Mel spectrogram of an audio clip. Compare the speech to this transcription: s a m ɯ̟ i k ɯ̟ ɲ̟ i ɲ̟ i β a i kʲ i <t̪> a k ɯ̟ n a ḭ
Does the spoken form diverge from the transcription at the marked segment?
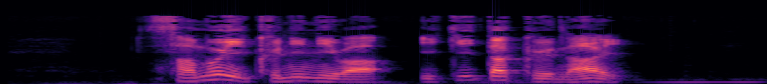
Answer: no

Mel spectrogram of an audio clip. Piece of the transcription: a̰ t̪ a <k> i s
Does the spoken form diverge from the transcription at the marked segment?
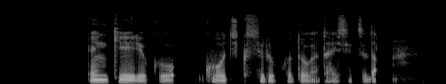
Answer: yes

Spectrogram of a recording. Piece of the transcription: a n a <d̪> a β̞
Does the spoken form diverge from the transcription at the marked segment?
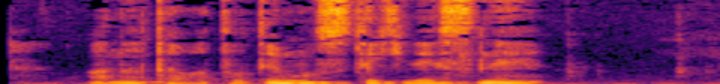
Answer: yes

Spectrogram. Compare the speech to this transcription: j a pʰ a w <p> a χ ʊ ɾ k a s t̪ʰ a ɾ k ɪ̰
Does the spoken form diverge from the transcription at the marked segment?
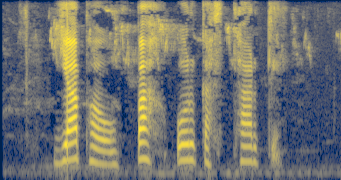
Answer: no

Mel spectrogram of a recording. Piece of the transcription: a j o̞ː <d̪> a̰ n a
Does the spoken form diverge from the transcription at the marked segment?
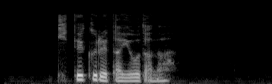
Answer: no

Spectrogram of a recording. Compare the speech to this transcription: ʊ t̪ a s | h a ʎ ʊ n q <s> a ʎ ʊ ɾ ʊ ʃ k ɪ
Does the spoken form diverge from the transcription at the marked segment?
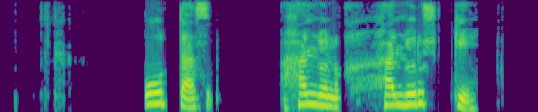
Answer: yes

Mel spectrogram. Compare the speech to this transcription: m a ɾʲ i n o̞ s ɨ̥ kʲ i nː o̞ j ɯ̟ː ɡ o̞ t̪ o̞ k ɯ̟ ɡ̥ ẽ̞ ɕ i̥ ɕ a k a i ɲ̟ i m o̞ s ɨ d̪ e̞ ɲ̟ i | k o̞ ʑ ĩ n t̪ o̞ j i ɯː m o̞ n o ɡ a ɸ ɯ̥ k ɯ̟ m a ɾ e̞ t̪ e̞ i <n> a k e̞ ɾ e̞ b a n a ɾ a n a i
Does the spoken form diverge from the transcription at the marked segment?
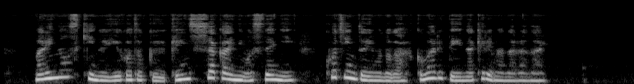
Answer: no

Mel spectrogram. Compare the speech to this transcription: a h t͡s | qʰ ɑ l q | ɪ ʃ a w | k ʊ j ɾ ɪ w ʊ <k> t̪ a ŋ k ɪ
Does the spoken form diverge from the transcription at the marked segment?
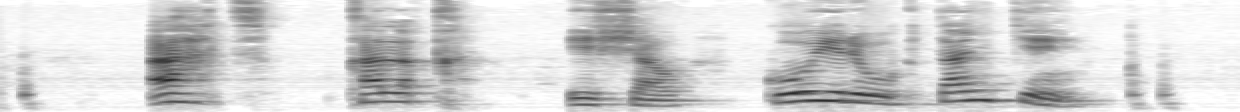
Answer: no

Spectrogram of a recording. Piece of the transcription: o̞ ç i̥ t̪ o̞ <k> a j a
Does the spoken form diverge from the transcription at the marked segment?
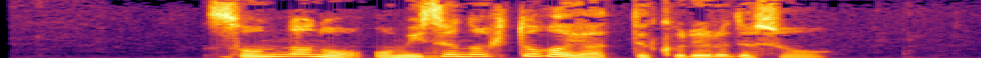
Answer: yes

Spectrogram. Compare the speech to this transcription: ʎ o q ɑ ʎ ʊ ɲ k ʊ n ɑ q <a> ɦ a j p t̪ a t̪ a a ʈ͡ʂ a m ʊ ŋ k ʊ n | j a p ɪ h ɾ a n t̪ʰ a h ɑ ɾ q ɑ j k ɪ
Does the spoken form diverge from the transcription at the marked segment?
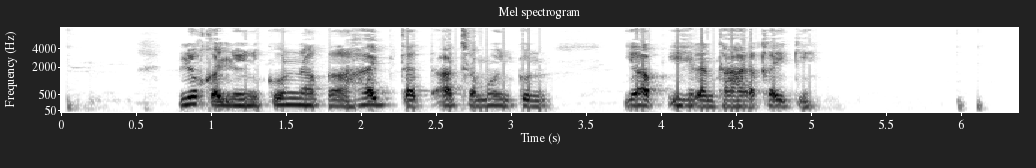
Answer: yes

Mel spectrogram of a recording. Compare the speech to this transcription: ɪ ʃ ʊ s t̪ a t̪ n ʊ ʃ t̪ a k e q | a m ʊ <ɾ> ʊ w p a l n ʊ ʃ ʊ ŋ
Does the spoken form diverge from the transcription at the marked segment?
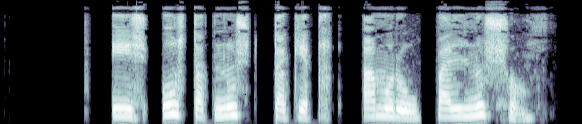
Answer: no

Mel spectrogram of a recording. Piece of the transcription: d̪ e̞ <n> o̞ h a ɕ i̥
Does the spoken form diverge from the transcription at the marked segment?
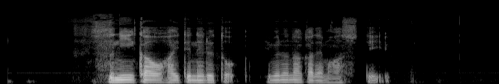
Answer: yes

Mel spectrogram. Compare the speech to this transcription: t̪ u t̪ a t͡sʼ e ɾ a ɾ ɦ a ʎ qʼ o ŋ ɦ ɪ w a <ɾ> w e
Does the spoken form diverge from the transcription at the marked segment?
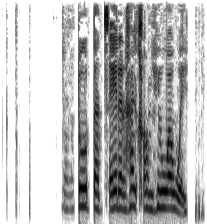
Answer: yes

